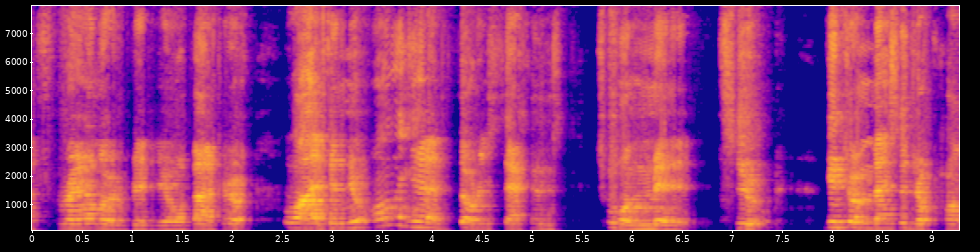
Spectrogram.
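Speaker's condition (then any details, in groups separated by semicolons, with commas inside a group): Cerebral palsy; present from birth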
